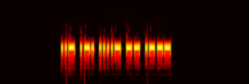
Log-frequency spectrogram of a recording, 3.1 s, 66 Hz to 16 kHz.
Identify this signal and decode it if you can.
Morse code, heard as a keyed tone, about 52 wpm, 700 Hz. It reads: UR4MJ
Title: DXCC-100 Call Signs - 5 Characters - Repeated 2x - 50wpm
